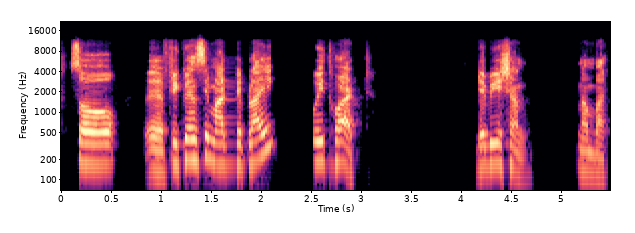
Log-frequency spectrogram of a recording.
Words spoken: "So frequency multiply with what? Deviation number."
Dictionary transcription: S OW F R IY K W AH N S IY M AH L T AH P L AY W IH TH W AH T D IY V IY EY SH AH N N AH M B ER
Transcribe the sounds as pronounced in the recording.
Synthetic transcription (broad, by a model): S OW F R IY K W AH N S IY M AH L T AH P L AY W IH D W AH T D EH B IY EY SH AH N N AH M B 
